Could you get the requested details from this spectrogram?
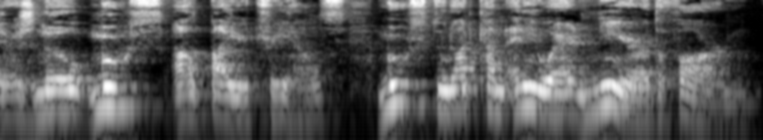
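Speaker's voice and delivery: plain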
